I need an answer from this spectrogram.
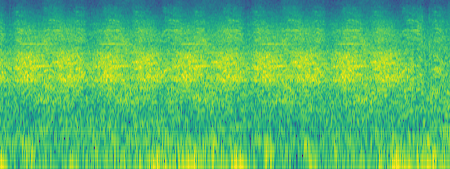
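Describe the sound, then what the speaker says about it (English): A stadium crowd at a blitzball match in Final Fantasy X roars and cheers wildly, a dense, sustained wash of massed voices that swells and ebbs in slow waves. "The crowd is going wild."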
